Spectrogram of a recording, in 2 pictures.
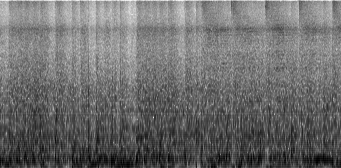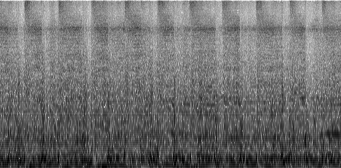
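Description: Marching drum band playing a steady, driving beat: large harness-carried bass drums struck with mallets under sharp, evenly repeated snare and cymbal strokes.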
